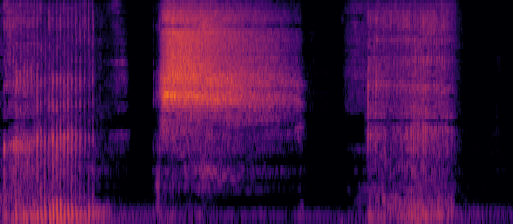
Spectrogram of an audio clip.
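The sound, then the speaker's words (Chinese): In a storytelling performance, a voice mimics someone snoring inside a house: three drawn-out, raspy breaths with short silent gaps between them, the middle one loudest and hissiest, all clear with no other talk. “刚走到屋门口，就听里面有人打呼噜。”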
